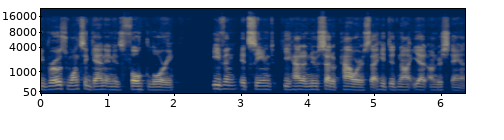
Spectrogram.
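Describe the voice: The background stays quiet. The delivery is plain reading aloud with fairly even intonation.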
